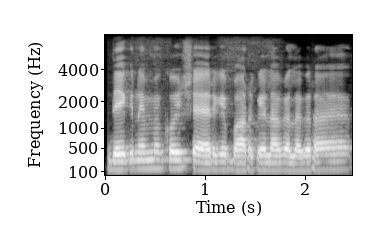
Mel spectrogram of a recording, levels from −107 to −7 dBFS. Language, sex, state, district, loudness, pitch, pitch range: Hindi, male, Uttar Pradesh, Gorakhpur, -17 LUFS, 125 Hz, 120-135 Hz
